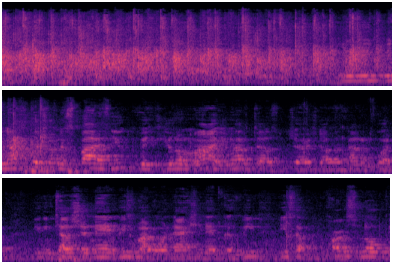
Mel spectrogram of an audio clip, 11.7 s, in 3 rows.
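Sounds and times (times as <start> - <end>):
church congregation clapping in the sanctuary: 0.0 - 4.5
speech: 3.6 - 11.6.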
